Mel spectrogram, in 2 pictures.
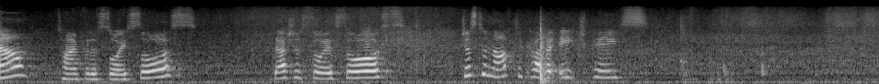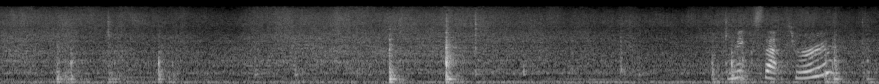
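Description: A spatula scrapes and knocks against a frying pan.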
